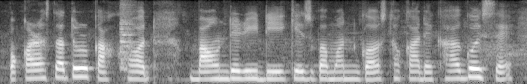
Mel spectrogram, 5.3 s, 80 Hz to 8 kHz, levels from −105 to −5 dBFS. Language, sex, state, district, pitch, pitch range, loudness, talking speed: Assamese, female, Assam, Kamrup Metropolitan, 215 Hz, 210-225 Hz, -16 LUFS, 115 wpm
